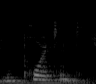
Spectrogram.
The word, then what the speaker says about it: important: Pour, parce que l'accent tonique est sur cette syllabe-là, sur la syllabe du milieu. It's important.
